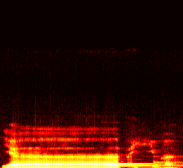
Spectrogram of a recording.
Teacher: Ini adalah bacaan mad jaiz munfasil. Cara bacanya panjang 2 sampai 5 harokat. Disebut mad jaiz munfasil adalah karena ya ini adalah mad tabi'i bertemu dengan hamzah di lain kata.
